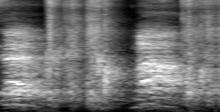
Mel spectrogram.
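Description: A group of adults in a classroom setting claps a spirited rhythmic chant, bursts of synchronized claps in patterned phrases with voices calling out alongside.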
